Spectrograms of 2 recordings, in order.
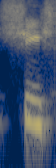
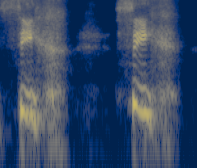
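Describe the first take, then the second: First: The word ends with an sh sound. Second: The word does not end with an sh sound. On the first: The speaker calls it wrong. "he used to pronounce it sheesh" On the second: The speaker calls it right. "no, lame"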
